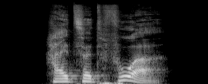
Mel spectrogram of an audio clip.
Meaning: second-person plural subjunctive I of vorheizen
- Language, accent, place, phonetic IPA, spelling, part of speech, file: German, Germany, Berlin, [ˌhaɪ̯t͡sət ˈfoːɐ̯], heizet vor, verb, De-heizet vor.ogg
